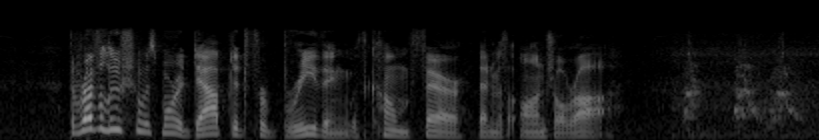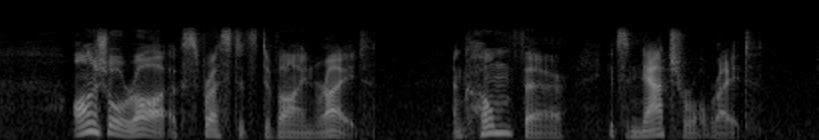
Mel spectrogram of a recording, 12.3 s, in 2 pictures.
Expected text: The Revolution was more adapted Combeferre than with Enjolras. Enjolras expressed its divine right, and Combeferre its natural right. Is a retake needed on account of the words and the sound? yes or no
yes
